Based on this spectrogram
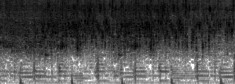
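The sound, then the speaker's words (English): Latkes deep-frying in oil at Hanukkah time, a steady crackling sizzle that fills the whole stretch, with faint low tones and soft thumps running underneath. “We'll be examining the love affair between the Jew and the deep-fried latke.”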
